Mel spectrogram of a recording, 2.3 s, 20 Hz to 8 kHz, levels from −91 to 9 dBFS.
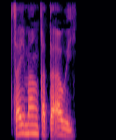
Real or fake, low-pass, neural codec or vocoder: real; 7.2 kHz; none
